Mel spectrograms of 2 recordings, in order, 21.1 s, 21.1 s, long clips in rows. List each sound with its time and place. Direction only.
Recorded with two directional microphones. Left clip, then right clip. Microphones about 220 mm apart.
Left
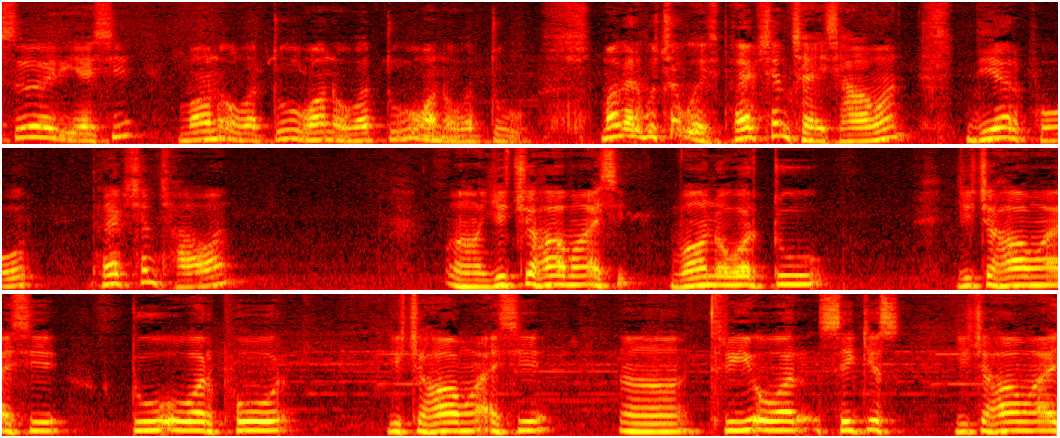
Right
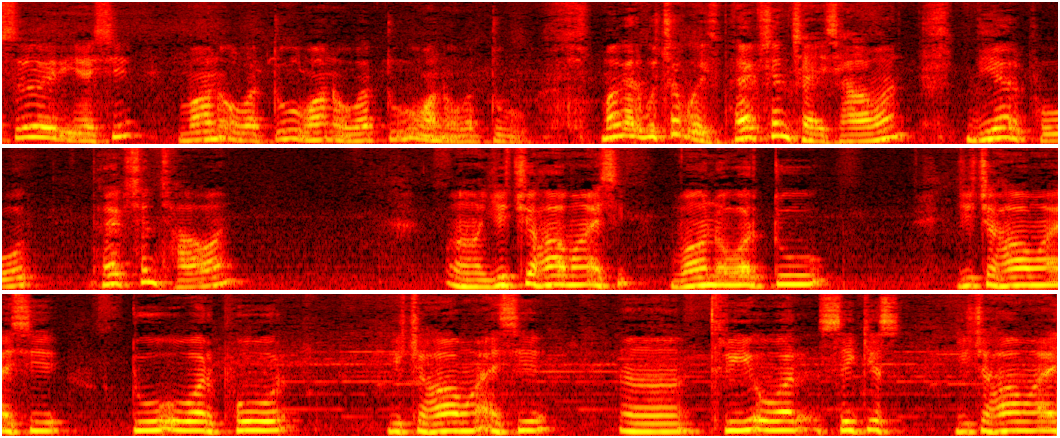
0.1 s speech: 35° left (ahead or behind)
10.0 s speech: 45° left (ahead or behind)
